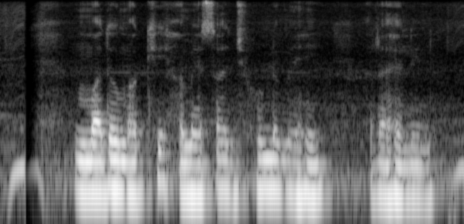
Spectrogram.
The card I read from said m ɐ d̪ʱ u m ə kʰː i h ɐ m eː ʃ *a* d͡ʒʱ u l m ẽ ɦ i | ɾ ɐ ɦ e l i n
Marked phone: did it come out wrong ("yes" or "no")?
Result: no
